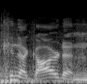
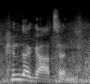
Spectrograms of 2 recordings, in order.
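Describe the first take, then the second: First: It is said English-style, with a D sound. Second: It is said German-style, with a T sound. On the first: "the English people would say kindergarten with D" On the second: "we can also pronounce it German"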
